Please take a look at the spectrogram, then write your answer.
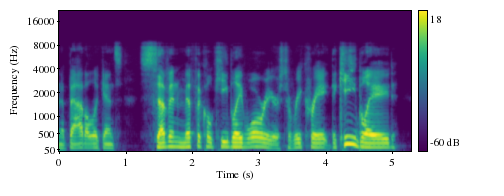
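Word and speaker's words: χ-blade: battle against seven mythical keyblade Warriors to recreate the keyblade as an x-blade pronounced Keyblade which I assume will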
